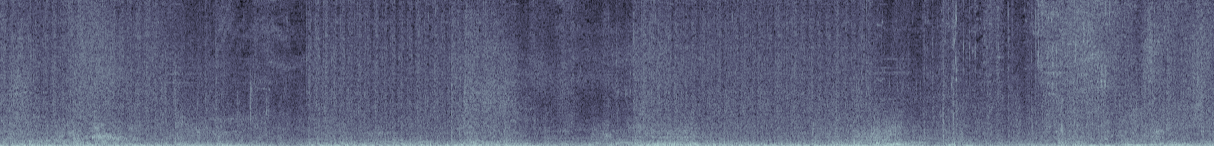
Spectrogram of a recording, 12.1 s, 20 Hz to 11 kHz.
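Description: Destiny 2 gunfire hammers on in loud, dense bursts of rapid shots mixed with mechanical clanks and blasts, easing off briefly every few seconds before picking up again, with no speech.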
